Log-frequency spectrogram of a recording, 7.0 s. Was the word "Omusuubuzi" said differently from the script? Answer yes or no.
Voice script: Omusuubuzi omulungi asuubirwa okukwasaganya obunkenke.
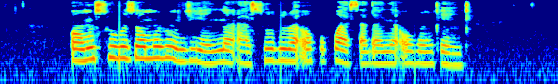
no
